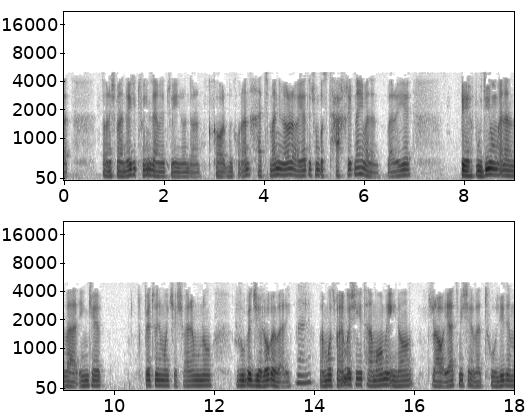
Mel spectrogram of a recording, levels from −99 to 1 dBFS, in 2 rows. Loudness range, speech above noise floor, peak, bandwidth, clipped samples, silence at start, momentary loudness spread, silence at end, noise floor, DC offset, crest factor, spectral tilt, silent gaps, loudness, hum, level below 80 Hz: 5 LU; 36 dB; -6 dBFS; 5.2 kHz; under 0.1%; 0 s; 13 LU; 0 s; -61 dBFS; under 0.1%; 20 dB; -11.5 dB/octave; none; -26 LUFS; none; -60 dBFS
